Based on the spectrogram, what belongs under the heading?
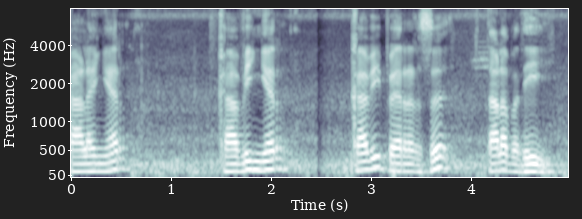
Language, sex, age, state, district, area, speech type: Tamil, male, 60+, Tamil Nadu, Tiruchirappalli, rural, spontaneous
